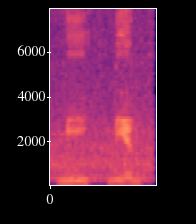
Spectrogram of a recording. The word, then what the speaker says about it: minion: is not your servant pronunciation is me me and me nyan there is a emphasis on the word me aww so how do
